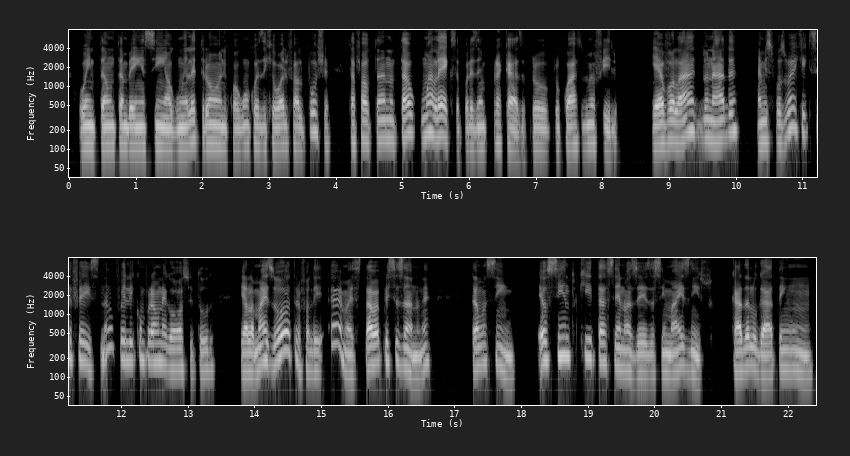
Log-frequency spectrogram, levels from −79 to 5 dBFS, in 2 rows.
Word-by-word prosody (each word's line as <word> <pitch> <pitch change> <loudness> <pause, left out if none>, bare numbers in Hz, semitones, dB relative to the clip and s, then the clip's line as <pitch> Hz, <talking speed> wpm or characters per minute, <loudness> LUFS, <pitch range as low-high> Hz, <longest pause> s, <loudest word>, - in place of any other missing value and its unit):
ou 120 - +2
então 115 0 +2
também, 115 -1 +2
assim, 115 +1 0
algum 105 +1 +1
eletrônico, 120 -3 0
alguma 110 +3 -2
coisa 115 -2 -3
que - - -11
eu 110 - +1
olho 115 +1 +3
e - - -12
falo 115 -2 -1
poxa, 185 -12 -4 0.3
tá 130 - -2
faltando 145 +2 0
tal 175 +4 +4
uma 170 +5 0
Alexa 160 -4 +3
por 110 - -6
exemplo 110 0 -2
para 130 -2 -3
casa, - - +1
para 110 - -2
o 105 -2 0
para 110 - -8
o - - -13
quarto 120 +1 +1
do 115 - -5
meu 125 - -1
filho. 110 -5 -6 0.5
E 120 - +1
aí 120 - +9
eu 130 - +7
vou 140 +2 +3
lá 145 +9 +4
do 150 -4 -6
nada, 150 +8 +1 0.3
a 125 - -1
minha 140 - 0
esposa: 130 +1 -6
"Ué 215 +2 0
que 180 -3 -7
que 190 - -22
você 195 - -5
fez?". 170 -7 -4
"Não, 295 +1 -4
foi 195 -9 -4
ali 180 0 -2
comprar 180 -3 0
um 175 - -1
negócio 140 -4 -1
e - - -13
tudo". 135 +1 -6 0.4
E - - +2
ela: 125 0 +7
"Mais 155 +5 +2
outra?". 230 +8 +5
Eu - - -9
falei: 130 -1 -4
"É, 340 0 0
mas 115 -2 -2
estava 160 +3 +6
precisando, 170 - -1
né?". 155 +9 -4 0.6
Então 145 +2 +1
assim, 150 -11 -4 0.3
eu 185 - +5
sinto 215 +2 0
que 210 - -4
está 180 -4 +1
sendo 150 -3 -2
às 120 -4 -3
vezes, 115 -1 -1
assim, 115 +1 -5
mais 130 +5 -1
nisso, 110 -6 -5 0.3
cada 125 +4 +4
lugar 120 -6 +3
tem 135 -1 -5
um 130 -4 -2
135 Hz, 215 wpm, -22 LUFS, 115-165 Hz, 0.6 s, aí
